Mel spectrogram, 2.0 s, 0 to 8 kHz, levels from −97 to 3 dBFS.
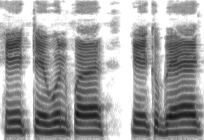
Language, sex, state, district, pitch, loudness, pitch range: Hindi, male, Bihar, Lakhisarai, 180 Hz, -13 LUFS, 175-190 Hz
